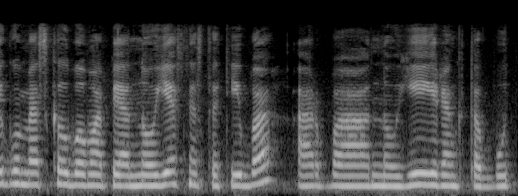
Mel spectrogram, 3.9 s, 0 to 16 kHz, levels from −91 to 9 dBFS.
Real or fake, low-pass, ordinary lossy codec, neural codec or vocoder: real; 9.9 kHz; Opus, 64 kbps; none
